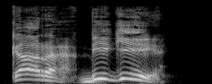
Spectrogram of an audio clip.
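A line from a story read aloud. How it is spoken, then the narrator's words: Shouting again. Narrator (Russian): снова крикнул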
